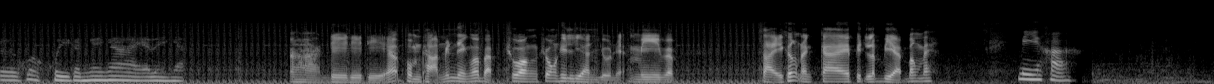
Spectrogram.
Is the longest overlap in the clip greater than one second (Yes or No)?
No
